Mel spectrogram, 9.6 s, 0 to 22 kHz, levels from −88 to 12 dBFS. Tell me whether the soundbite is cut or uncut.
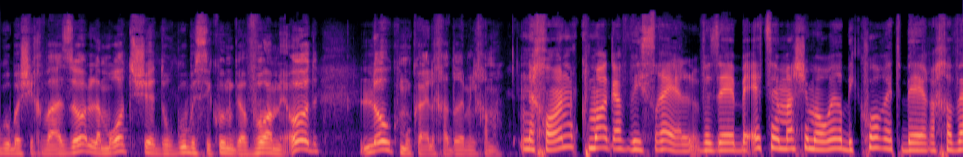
uncut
